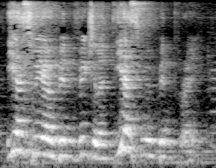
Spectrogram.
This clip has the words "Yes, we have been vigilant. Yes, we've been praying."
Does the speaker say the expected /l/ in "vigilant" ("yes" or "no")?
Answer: yes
